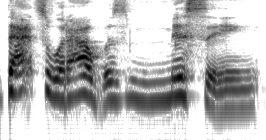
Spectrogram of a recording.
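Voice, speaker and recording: Slow, teary woman vlogging from a hotel room. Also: lowish voice, expressive, a little mellow. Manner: slow, repetitive and heartfelt, with many fillers. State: teary from crying. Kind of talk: emotional casual vlog reflection. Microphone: small mic held close.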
